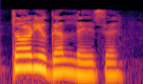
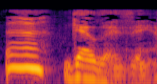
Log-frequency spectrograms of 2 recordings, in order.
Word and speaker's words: Vittorio Gallese: How am I doing? He's a neuroscientist at Parma. – So and so. – How was he? How would you pronounce? – Vittorio Gallese. – Where did I miss? Gallese. I got you.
